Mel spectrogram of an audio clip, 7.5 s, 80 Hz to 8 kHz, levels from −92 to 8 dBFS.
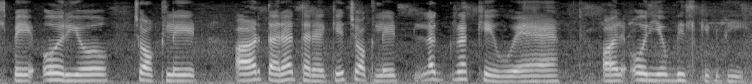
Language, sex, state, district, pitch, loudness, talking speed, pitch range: Hindi, female, Uttar Pradesh, Jalaun, 210 Hz, -17 LUFS, 125 wpm, 195-230 Hz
